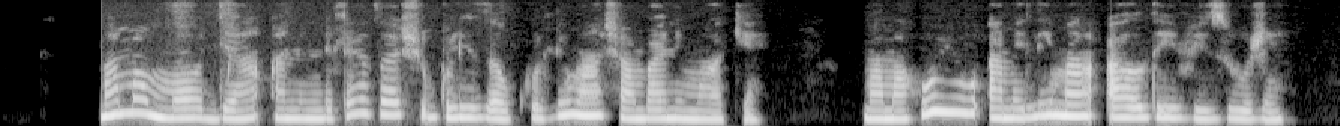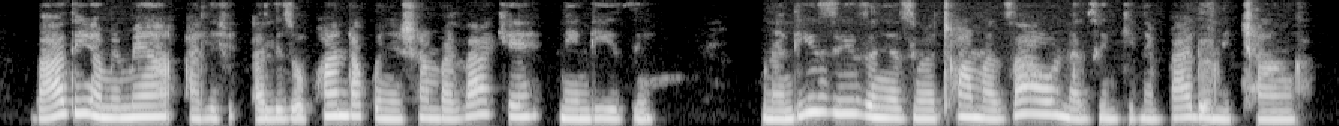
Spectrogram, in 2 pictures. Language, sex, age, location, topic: Swahili, female, 25-35, Kisii, agriculture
